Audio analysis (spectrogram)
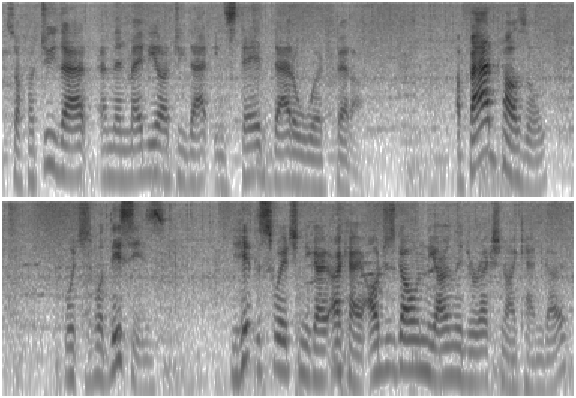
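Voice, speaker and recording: A young man commentating on a video game in a sarcastic, sweary way, with sudden excited outbursts. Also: mid-range voice, moderate pace, background noise. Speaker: gaming commentator. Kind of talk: let's play commentary.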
